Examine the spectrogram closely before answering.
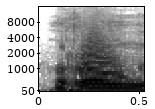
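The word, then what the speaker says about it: rond: Rong là tròn, cũng không phát âm.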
